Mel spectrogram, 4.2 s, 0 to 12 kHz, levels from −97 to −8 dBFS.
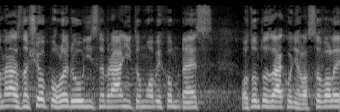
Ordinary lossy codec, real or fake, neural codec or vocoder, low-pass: MP3, 48 kbps; fake; vocoder, 22.05 kHz, 80 mel bands, Vocos; 9.9 kHz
